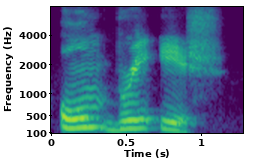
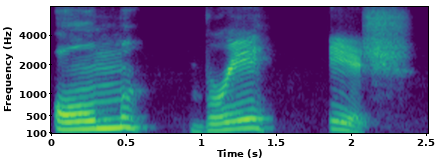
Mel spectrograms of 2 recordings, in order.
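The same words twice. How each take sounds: First: "Um, British" joined into one phrase; run together. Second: "Um, British" broken into separate pieces; slow, syllable by syllable. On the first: Host demonstrates the trick, "Um, British" run together. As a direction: say "Um, British" without gaps between the pieces. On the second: Host demonstrates the trick slowly, "Um, British" in pieces. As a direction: draw out "Um, British" with gaps between syllables. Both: Shown as a demonstration. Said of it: "And say it all really fast".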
